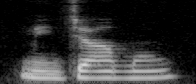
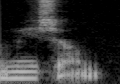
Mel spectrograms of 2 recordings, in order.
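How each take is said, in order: First: Llamo begins with a j sound. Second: Llamo begins with a sh sound. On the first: "a j" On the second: "or a sh"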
